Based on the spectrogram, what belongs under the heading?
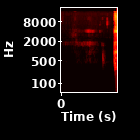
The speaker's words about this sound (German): Es tut mir leid, wenn ich ab und zu husten muss.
